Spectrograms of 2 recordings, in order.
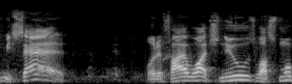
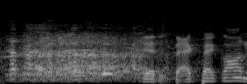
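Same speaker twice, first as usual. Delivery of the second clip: ordinary talk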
